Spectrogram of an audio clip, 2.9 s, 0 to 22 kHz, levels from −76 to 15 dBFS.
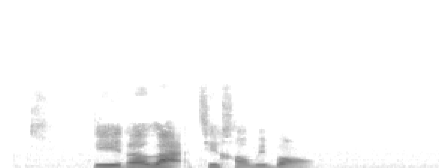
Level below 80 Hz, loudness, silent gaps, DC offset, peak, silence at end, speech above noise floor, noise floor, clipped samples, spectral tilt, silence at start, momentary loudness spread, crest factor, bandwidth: -90 dBFS; -31 LUFS; none; under 0.1%; -12 dBFS; 0.9 s; 37 dB; -67 dBFS; under 0.1%; -3 dB/octave; 0.25 s; 12 LU; 22 dB; 11.5 kHz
